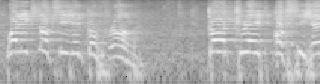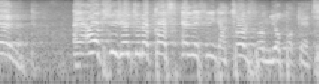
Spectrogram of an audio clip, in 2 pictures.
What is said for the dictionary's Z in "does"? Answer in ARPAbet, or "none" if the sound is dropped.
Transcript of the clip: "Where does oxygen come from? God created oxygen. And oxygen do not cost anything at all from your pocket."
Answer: S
